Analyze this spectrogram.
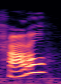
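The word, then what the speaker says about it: Hadal: So it's pronounced Haddle. I've been pronouncing it Hel this entire time and it's pronounced Haddle.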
